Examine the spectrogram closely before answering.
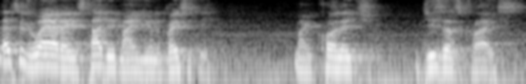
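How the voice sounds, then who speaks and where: A man's fairly high-pitched voice at a moderate pace, with ordinary pitch variation and audible room echo. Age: 80s+. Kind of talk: speech to an audience.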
